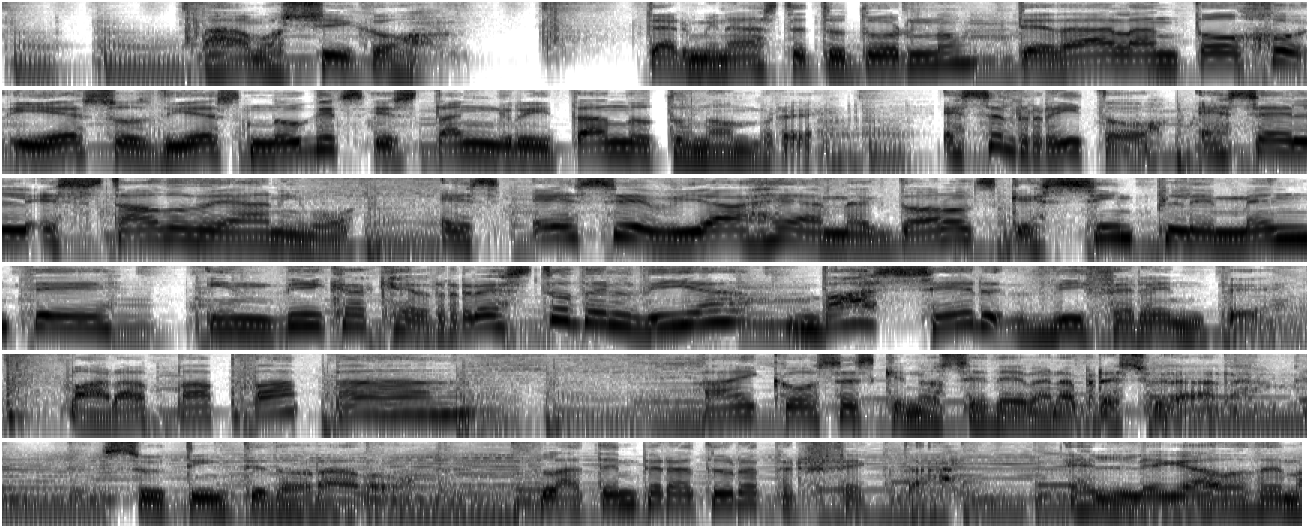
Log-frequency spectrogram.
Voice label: Commercial Spanish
